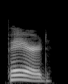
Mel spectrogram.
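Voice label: "paired", British English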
